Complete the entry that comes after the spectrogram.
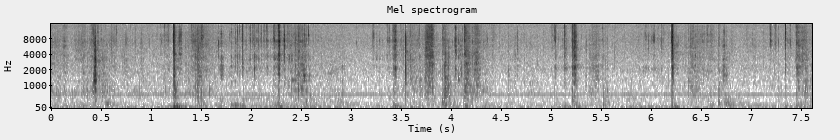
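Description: A small, solid, dried brown soap bar is held in the hand and cut with a metal utility blade, shaving off hard slices. Each stroke gives a sharp, dry crack or snap with a brittle, splintering, woody crunch and bright high edges, fading almost instantly. The cuts come in an irregular series over a faint low background hum.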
